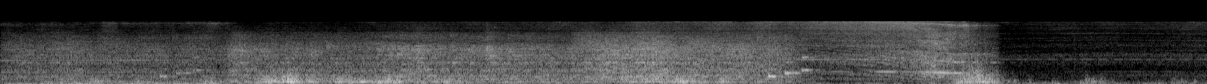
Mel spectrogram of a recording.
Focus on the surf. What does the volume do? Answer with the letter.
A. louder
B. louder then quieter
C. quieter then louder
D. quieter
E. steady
A.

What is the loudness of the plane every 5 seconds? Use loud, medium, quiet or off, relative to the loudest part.
quiet, loud, quiet.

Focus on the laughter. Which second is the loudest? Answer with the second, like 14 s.
8 s.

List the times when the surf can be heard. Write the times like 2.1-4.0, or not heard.
0.0-8.1.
